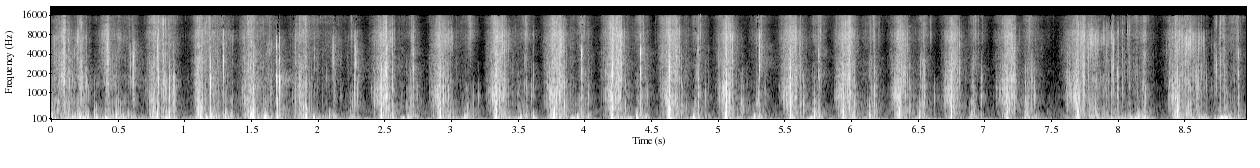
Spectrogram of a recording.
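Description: A medium-sized, soft padded white bath tub pillow covered in textured plastic mesh is held in both hands and scratched with fingertips close to the microphone. Rapid, irregular crinkly scratching strokes follow one another, with a heavy low-end rumble and short, dry strokes that stop quickly.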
